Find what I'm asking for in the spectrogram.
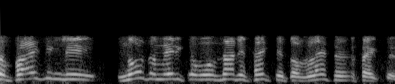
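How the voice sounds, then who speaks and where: A high-pitched man's voice at a fairly slow pace, with ordinary pitch variation. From Bulgaria. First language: Bulgarian. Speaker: caller. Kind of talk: radio call-in.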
